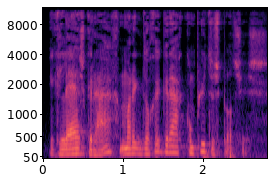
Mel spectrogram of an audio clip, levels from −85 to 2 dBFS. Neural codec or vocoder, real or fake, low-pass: vocoder, 44.1 kHz, 128 mel bands every 512 samples, BigVGAN v2; fake; 10.8 kHz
